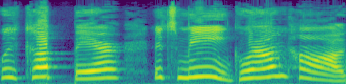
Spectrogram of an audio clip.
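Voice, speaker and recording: A woman squeaks in a put-on character voice pitched extremely high. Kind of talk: bedtime story. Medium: read story.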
